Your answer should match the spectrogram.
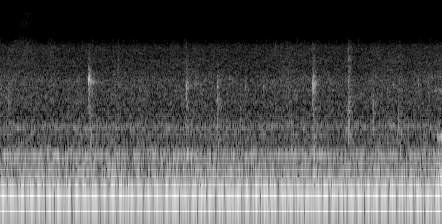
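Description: A steady low hum with a few faint, scattered clicks and ticks.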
